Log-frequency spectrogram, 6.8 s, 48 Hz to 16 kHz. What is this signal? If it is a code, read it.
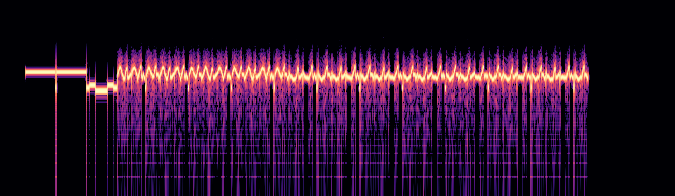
SSTV (slow-scan television), Scottie S1, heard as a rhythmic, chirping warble.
